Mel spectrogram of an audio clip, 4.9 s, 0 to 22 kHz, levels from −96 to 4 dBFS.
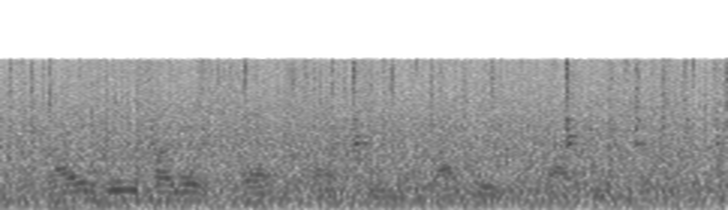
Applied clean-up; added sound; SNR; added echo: none; Rain; -4 dB; none.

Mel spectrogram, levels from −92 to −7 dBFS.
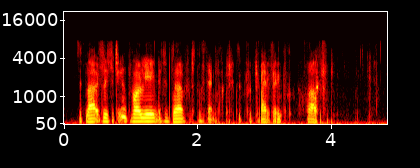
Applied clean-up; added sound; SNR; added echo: neural diffusion model UNIVERSE++.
